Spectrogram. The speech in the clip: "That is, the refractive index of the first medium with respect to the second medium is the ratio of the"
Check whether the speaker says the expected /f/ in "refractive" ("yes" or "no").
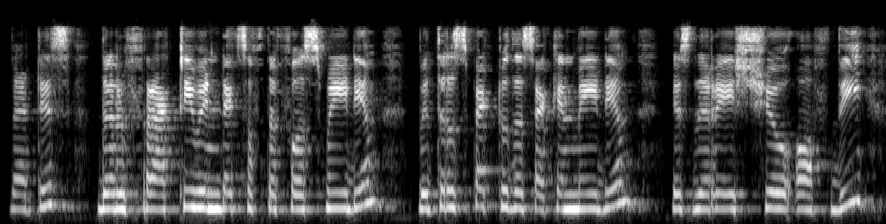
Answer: yes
